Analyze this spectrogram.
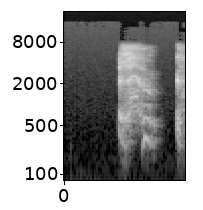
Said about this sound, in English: So, are you okay? Yep. That's just like dry throat. You can't even cough anymore,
